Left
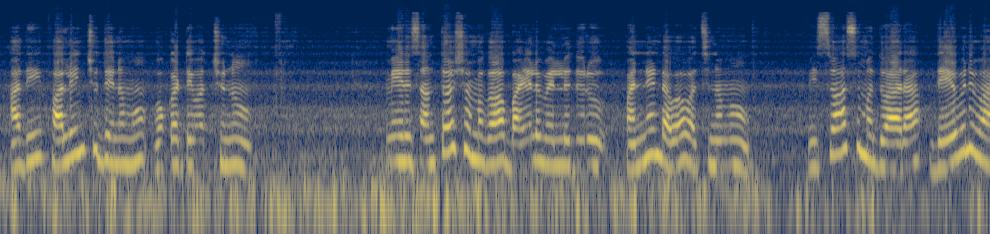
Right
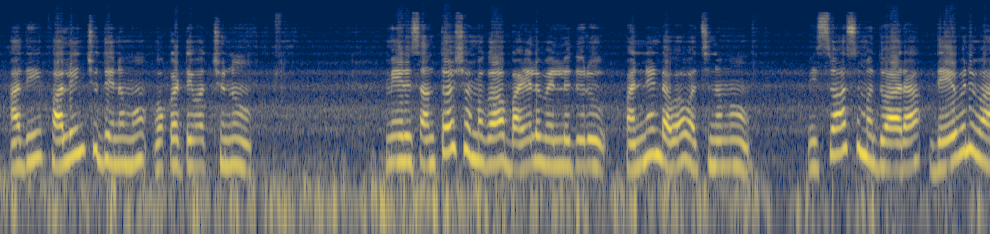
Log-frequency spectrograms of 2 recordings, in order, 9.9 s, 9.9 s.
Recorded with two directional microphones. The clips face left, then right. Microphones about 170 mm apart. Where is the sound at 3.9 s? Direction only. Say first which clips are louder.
Right 4 dB; 40° right (ahead or behind).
